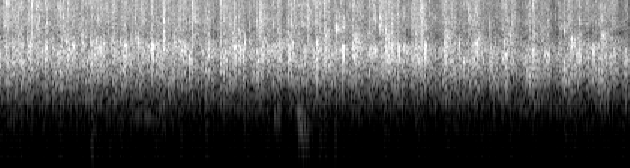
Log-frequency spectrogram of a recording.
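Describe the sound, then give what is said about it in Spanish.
An audience breaks into sustained applause for the Lord, a dense, steady wash of many hands clapping at even loudness for several seconds, with a brief murmur of voices faintly beneath it. “Vamos a darle un aplauso al Señor para”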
